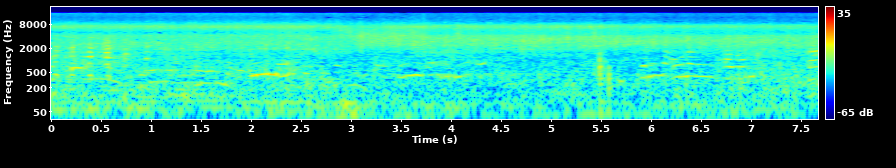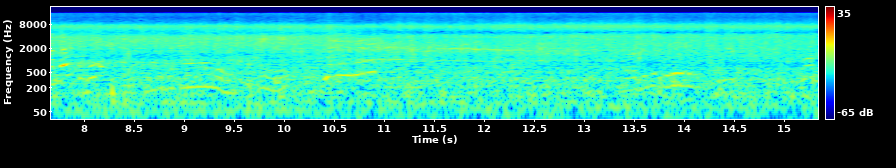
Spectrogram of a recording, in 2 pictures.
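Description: Water pours steadily from a pipe and splashes into a pool.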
